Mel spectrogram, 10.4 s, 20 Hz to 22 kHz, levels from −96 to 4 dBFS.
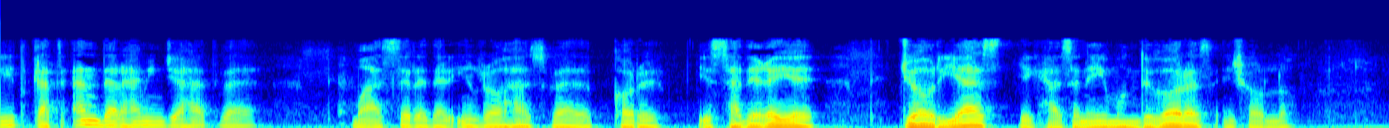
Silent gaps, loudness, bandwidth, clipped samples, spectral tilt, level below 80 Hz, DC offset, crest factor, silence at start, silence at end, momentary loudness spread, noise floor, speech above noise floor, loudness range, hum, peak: none; -32 LUFS; 6.4 kHz; under 0.1%; -8.5 dB/octave; -44 dBFS; under 0.1%; 18 dB; 0 s; 0.7 s; 13 LU; -58 dBFS; 28 dB; 6 LU; none; -14 dBFS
